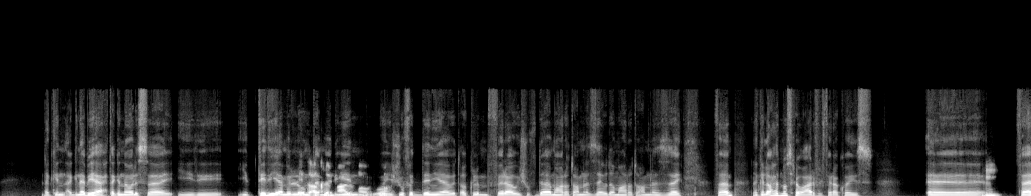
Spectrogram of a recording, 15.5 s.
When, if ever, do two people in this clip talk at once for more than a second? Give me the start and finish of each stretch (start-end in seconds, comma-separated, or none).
4.5-5.9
